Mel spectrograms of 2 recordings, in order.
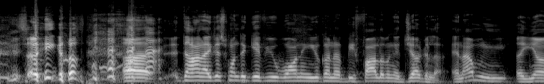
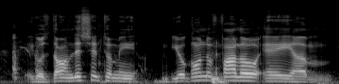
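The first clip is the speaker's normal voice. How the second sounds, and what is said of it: Imitates another person's voice, sounds Irish. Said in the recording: “my really bad Saad impression ... If you knew Saad, it's dead on ... I thought he was Irish.”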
